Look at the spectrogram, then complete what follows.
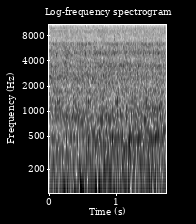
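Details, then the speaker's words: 2002 Chevy Avalanche 5.3L V8. Revved just above idle to about 2,000 rpm, a dull deep knock sharpens with revs and is audible in the cab. The owner calls it rod knock and says it's getting worse. "yeah that's Rob knock who can hear it the hybrid rpms go the louder it gets really really Kathy dangling - tired"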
